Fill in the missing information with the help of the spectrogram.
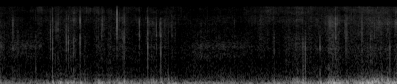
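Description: Fingertips and short nails scratch a small, soft pink knitted pig toy, stuffed or hollow, held in one hand close to the mic. The result is a dense, uneven crackling rustle with a heavy low rumble and scattered bright ticks, growing slightly louder toward the end.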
